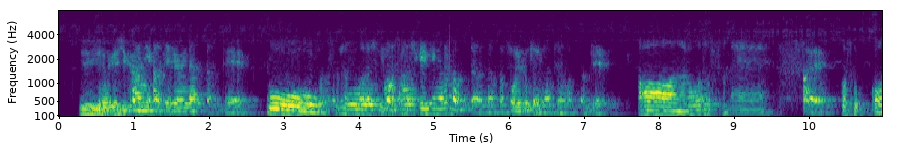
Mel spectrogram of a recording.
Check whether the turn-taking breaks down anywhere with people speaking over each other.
Yes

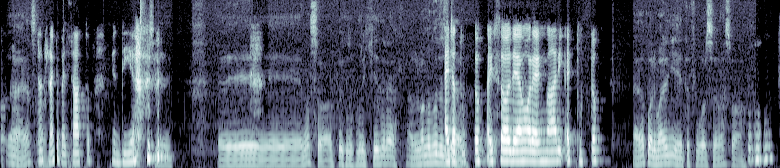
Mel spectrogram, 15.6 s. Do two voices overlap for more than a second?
No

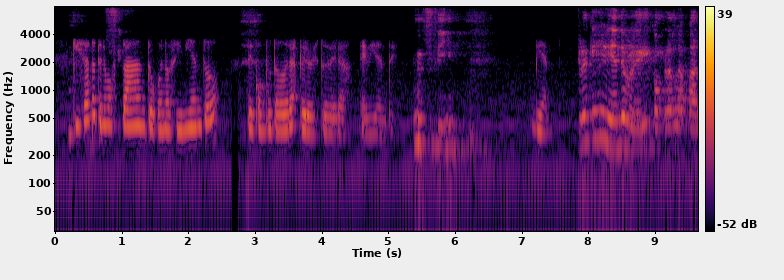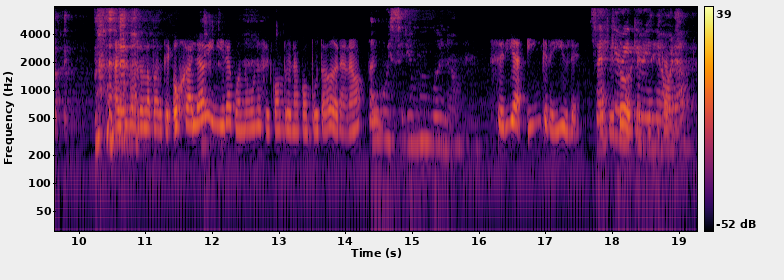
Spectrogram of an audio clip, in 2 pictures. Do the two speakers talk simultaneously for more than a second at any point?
Yes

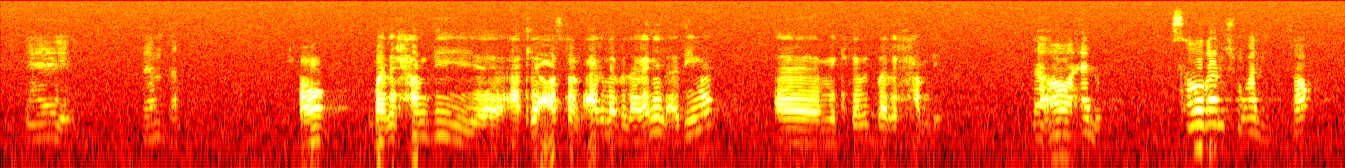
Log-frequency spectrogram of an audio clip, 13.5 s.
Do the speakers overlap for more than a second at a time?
No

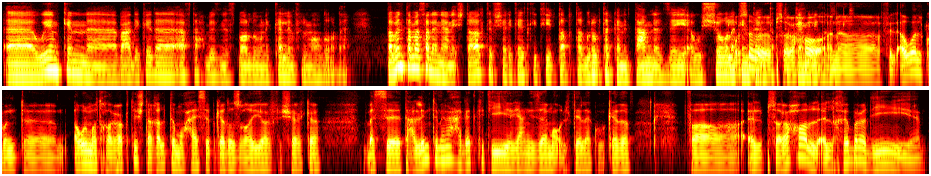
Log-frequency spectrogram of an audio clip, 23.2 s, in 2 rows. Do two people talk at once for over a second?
Yes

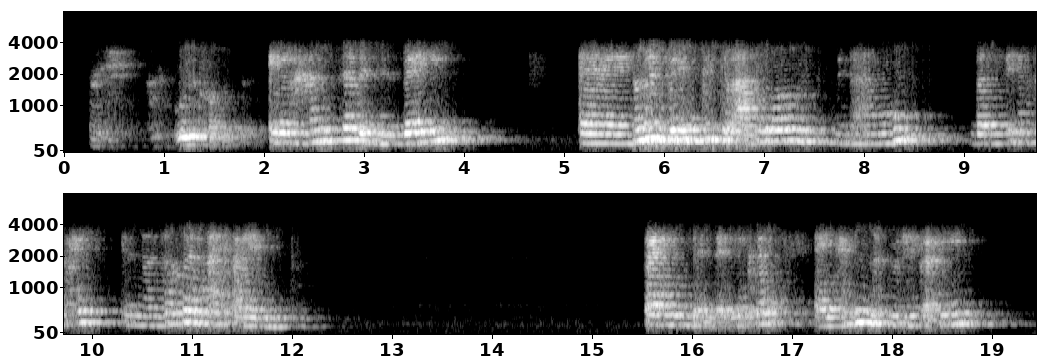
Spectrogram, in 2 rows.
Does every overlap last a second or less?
Yes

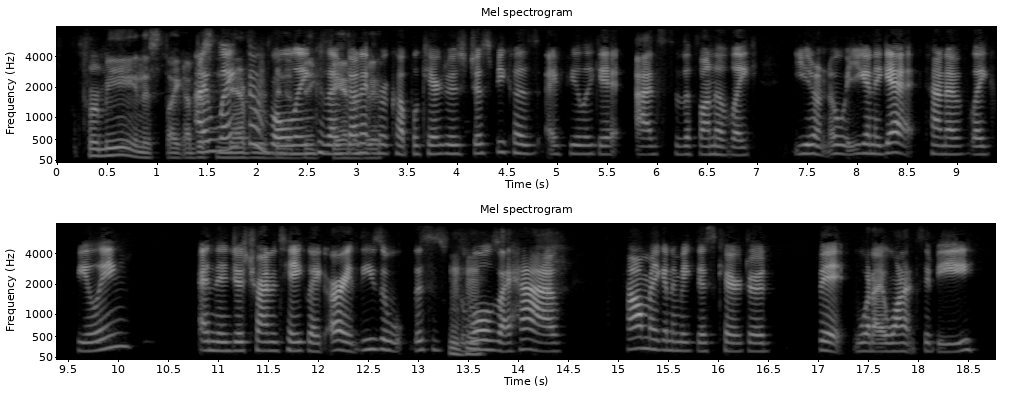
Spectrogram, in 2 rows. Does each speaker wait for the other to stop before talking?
No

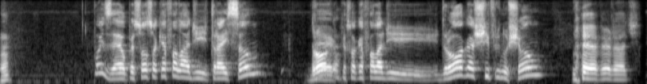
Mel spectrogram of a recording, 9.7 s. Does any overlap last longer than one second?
No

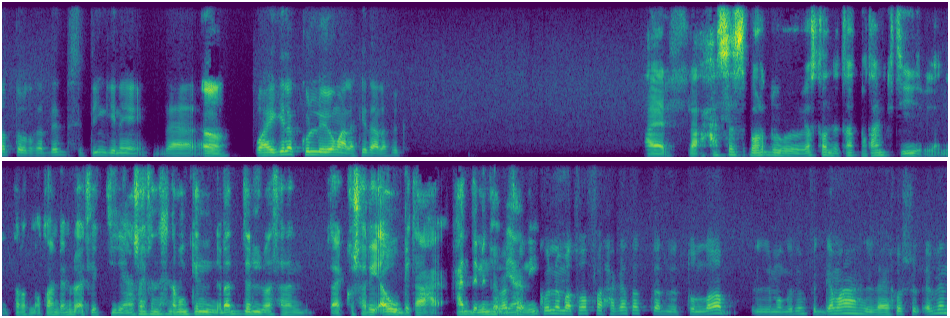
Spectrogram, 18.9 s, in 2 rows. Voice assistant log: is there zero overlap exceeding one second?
Yes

